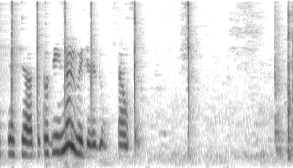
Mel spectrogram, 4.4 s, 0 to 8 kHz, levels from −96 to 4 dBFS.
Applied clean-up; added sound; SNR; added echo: classical method log-MMSE.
